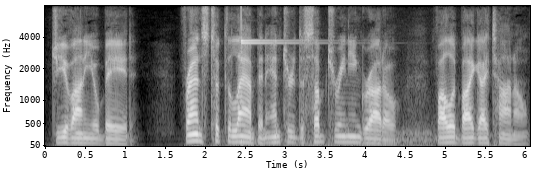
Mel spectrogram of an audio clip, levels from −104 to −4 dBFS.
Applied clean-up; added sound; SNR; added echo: none; Bicycle bell; 8 dB; none.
